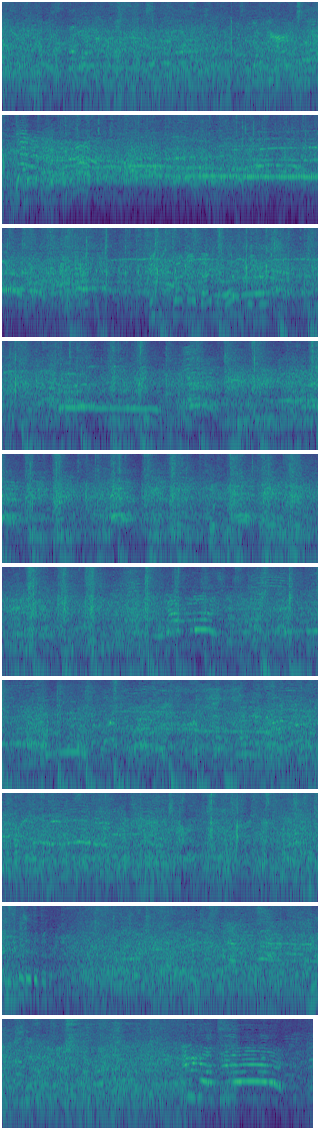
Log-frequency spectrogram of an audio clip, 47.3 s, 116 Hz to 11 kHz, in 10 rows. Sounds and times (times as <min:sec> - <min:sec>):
Music: 0:10.5 - 0:33.4.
